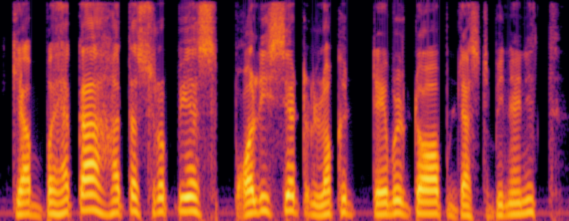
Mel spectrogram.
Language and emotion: Kashmiri, neutral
